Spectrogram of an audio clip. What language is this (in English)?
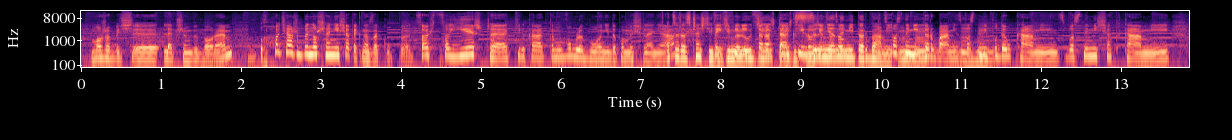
Polish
